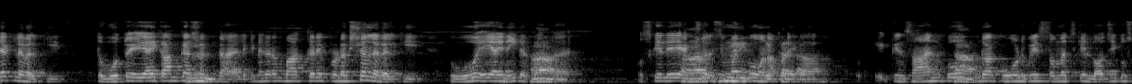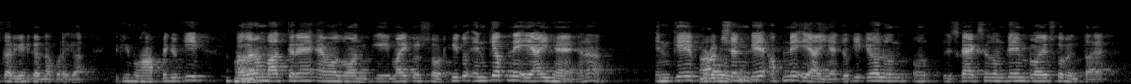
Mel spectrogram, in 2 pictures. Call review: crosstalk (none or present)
present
